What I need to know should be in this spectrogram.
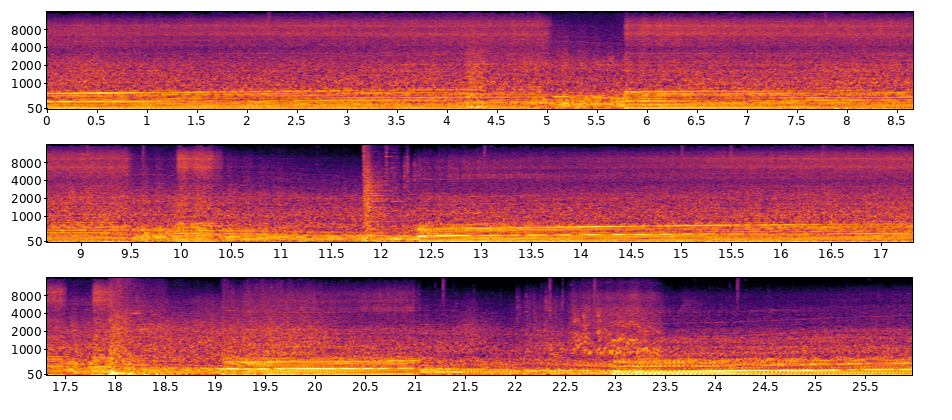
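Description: Tyres hiss on asphalt.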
